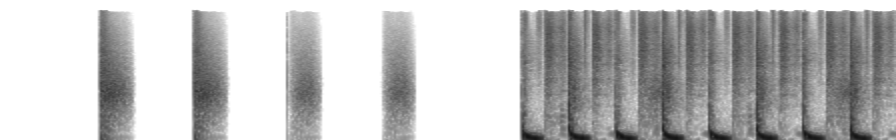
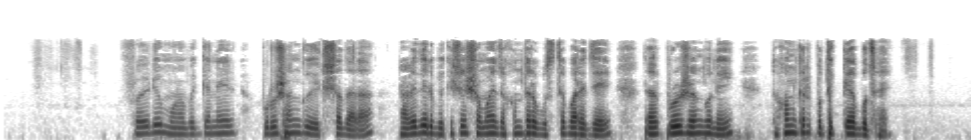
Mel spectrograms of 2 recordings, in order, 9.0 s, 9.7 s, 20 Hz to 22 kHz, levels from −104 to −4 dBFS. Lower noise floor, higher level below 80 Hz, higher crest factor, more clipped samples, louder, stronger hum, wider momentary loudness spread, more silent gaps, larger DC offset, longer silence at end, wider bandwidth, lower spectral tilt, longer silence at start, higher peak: first, under -90 dBFS vs -71 dBFS; first, -28 dBFS vs -56 dBFS; about the same, 22 dB vs 24 dB; neither; first, -20 LUFS vs -29 LUFS; neither; first, 16 LU vs 12 LU; first, 1.47-1.51 s, 1.86-1.90 s, 3.68-3.72 s, 5.13-5.17 s vs none; neither; second, 0 s vs 0.85 s; first, 17 kHz vs 8.2 kHz; second, -3 dB/octave vs -4.5 dB/octave; second, 1 s vs 1.25 s; first, 0 dBFS vs -6 dBFS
